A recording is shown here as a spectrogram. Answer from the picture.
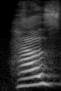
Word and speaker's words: has: Now, has to follows the same rules. Has, there is a Z sound at the end, even though it's spelled with an S, it's a Z.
